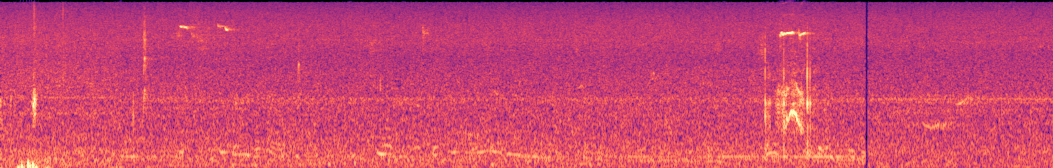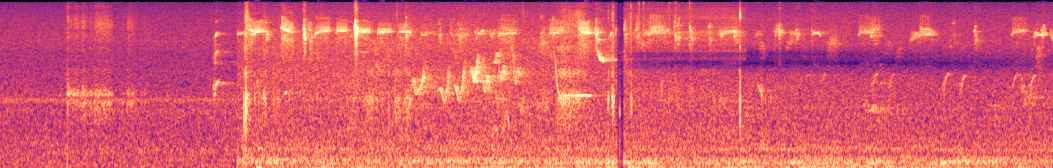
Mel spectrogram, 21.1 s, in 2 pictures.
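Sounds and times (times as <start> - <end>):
faint hiss: 0.0 - 21.0
small birds chirping: 12.6 - 21.0.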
